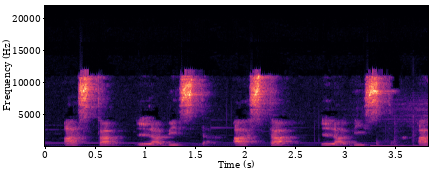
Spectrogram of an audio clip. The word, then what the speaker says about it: hasta: You can also say hasta la vista, hasta la vista, hasta la vista, hasta la vista. Note here that the H is silent, and so instead of saying hasta, you say hasta la vista.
